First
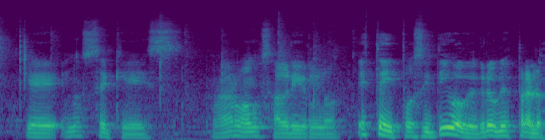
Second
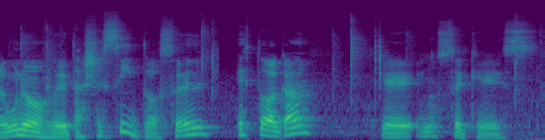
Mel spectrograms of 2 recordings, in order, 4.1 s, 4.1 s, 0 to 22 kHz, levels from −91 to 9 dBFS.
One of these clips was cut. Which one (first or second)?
first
